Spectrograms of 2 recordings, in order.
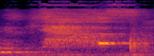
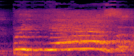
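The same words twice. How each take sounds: First: A breathy whispered cheer; whispered yes. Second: Much higher, loud victory shout; triumphant yell. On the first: To herself over a rat on her truck, hushed whisper. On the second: Celebrating the rat on her truck, loud whoop. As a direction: belt out the win. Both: Retold or imitated. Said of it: "I'm like".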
